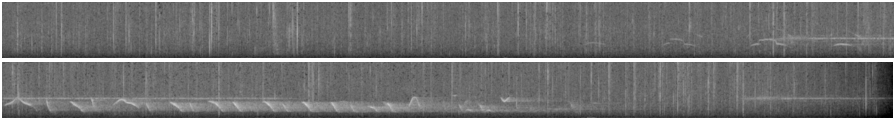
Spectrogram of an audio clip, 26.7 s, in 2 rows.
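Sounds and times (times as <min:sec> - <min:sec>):
superb lyrebird singing: 0:11.2 - 0:23.0.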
